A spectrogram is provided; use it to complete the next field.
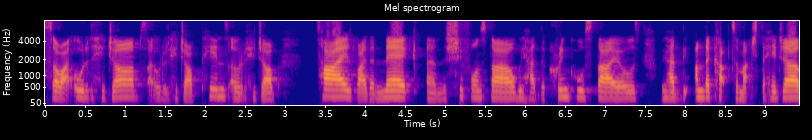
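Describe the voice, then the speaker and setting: In a British accent, the voice moves at a fairly quick pace with monotone, flat intonation and big swings in loudness, recorded dry and close with no echo, very clean against a silent background. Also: woman, medium pitch for a woman. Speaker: YouTuber. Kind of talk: casual vlog monologue. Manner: fast. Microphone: close microphone.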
